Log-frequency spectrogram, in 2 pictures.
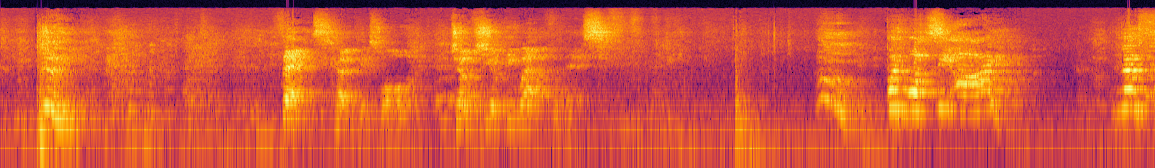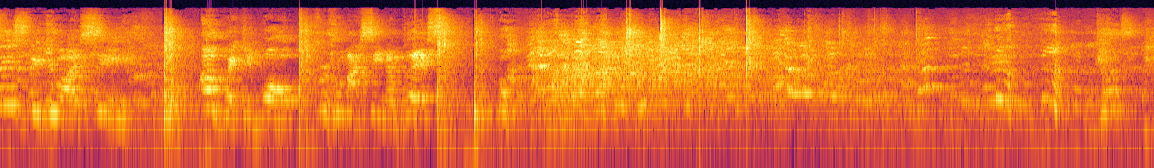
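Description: A man speaks loudly and theatrically in a hall.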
